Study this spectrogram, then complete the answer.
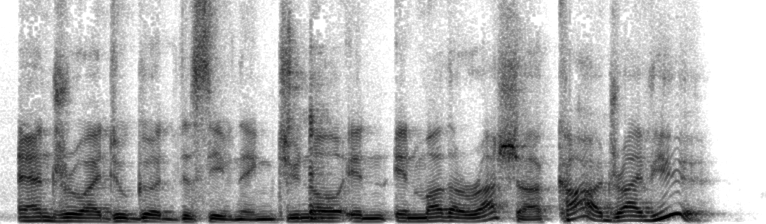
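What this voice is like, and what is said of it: Put-on Russian accent. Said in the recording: “accent was only modestly suspicious ... usually I'm much better at the Russian accent”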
